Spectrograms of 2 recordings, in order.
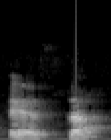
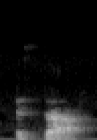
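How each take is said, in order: First: "esta" stressed on the first syllable, ES-ta; wrong-syllable stress. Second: "está" stressed on the last syllable, es-TÁ; final-syllable stress. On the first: Teacher showing learners the wrong accent, "esta" stressed on ES. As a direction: put the weight on the opening "es" of "esta". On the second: Teacher correcting the accent for learners, "está" stressed on TÁ. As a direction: land the weight on the closing "tá" of "está". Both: Shown as a demonstration. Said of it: "just to give that accent on that".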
